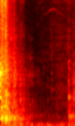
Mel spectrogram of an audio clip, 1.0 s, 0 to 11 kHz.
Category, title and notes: Sound effects > Other mechanisms, engines, machines
metal shop foley -066
fx, strike, bop, foley, crackle, thud, sound, percussion, metal, bang, tools, perc, bam, pop, tink, shop, knock, sfx, little, wood, oneshot, boom, rustle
